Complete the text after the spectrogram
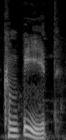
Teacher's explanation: Yang ketiga, compete, jadi pitnya itu ditekan, kemnya itu kan dibaca pecel ya, kem ya, jadi singkat, kemnya singkat, compete, pitnya itu ditekankan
